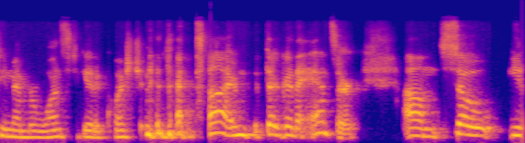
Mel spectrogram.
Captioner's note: laugh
